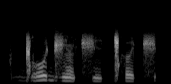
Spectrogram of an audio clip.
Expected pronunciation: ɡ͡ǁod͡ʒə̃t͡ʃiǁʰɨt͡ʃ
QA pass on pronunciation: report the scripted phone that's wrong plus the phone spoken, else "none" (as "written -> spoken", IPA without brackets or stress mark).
ɨ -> ə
